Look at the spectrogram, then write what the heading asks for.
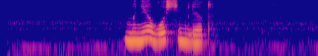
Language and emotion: Russian, neutral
